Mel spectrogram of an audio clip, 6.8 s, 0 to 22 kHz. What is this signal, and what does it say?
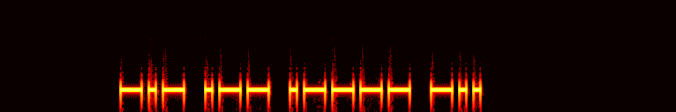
Morse code, heard as a keyed tone, about 17 wpm, 700 Hz. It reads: KW1D
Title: USA Call Signs - 4 Characters - 17wpm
